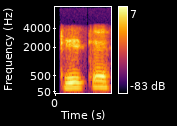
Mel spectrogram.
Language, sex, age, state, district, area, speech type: Punjabi, male, 45-60, Punjab, Tarn Taran, urban, conversation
